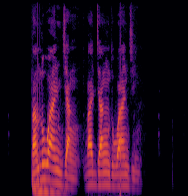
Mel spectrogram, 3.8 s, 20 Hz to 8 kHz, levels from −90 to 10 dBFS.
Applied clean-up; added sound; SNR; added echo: none; Bass drum; 16 dB; none.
